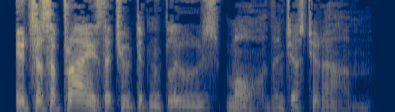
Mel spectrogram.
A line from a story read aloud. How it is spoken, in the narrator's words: Clavellus finally retorted in a controlled voice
